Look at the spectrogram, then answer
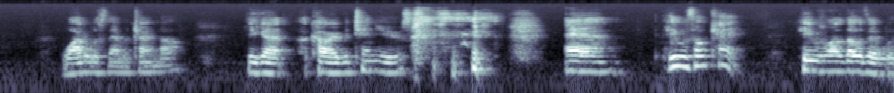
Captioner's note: laughs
